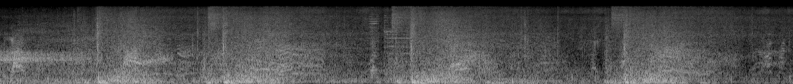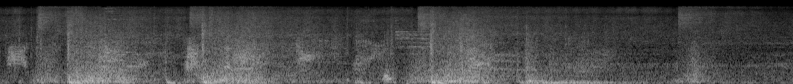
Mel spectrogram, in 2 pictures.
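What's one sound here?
Heavy pistols fire in quick, loud bursts.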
